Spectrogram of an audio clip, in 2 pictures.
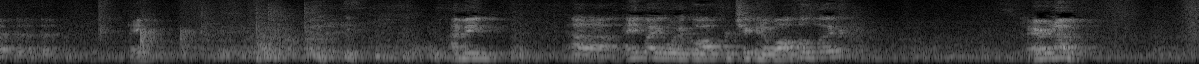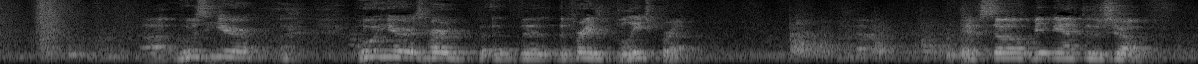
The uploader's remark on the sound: on stage AT BrainWash Café SF, CA March 30th 2016.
